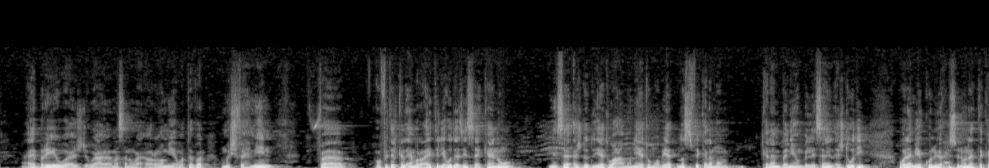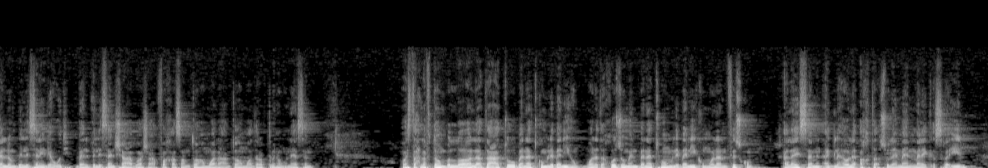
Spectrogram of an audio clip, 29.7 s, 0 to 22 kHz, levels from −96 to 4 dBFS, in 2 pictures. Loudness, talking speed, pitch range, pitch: -15 LUFS, 125 wpm, 100-125 Hz, 110 Hz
